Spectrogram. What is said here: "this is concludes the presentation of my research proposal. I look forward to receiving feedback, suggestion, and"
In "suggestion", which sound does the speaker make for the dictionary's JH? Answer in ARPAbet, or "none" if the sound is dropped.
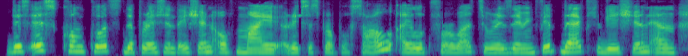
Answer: none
